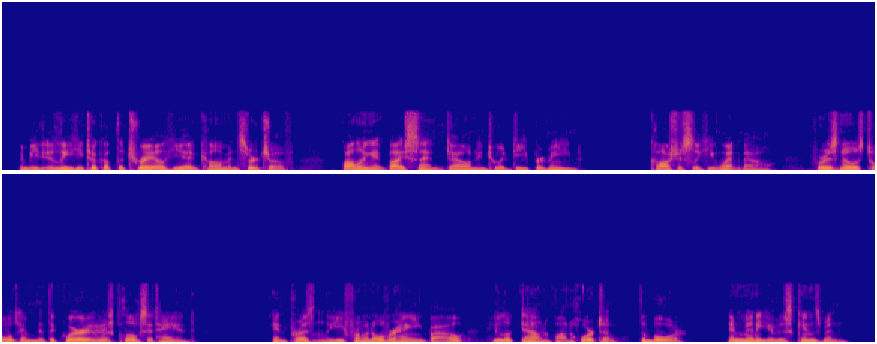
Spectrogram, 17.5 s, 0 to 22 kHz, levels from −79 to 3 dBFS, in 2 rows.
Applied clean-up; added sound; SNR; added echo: neural mask model Resemble Enhance denoiser.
